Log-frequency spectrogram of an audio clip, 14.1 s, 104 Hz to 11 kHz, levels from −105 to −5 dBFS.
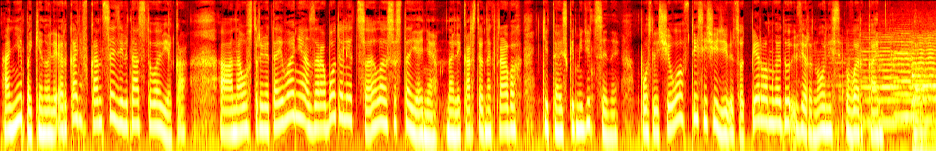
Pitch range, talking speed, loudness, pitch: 185-245 Hz, 115 wpm, -15 LUFS, 205 Hz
